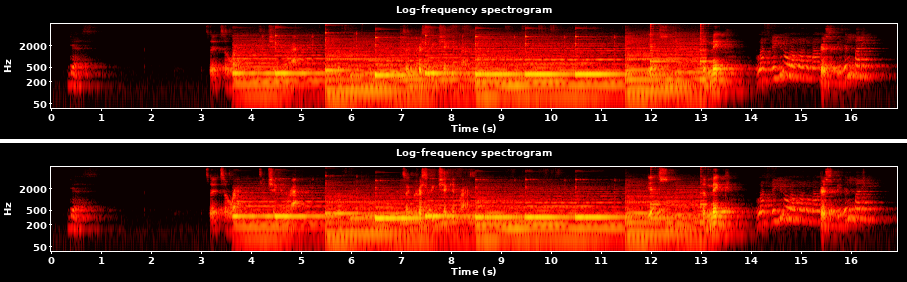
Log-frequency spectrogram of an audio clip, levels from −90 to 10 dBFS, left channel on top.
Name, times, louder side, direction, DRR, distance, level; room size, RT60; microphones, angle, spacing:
voice 1, 0.3-0.8 4.5-4.8 5.6-6.9 14.1-15.4 15.7-16.3, left 1 dB, 20° left, 4 dB, 3.6 m, -40 dB
voice 2, 3.2-3.8 4.3-4.9 7.0-8.4 11.9-12.3 13.0-13.6 15.4-15.6, right 2 dB, 45° right, 5 dB, 3.6 m, -32 dB
sound 1, 3.6-13.1, left 1 dB, 70° left, 2.1 m, -28 dB
voice 3, 7.2-8.5 9.0-10.9, left 1 dB, 45° left, 1 dB, 5.6 m, -53 dB
28.5 x 24.5 x 6.7 m, 1.0 s
head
